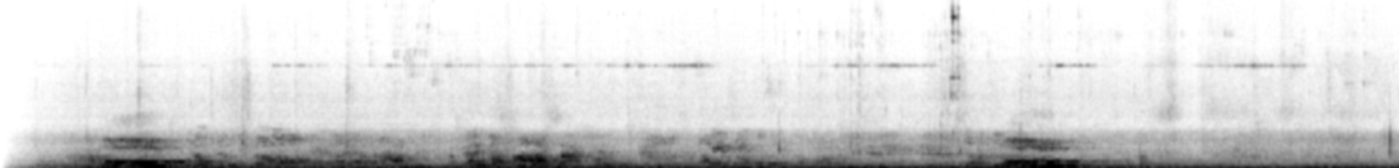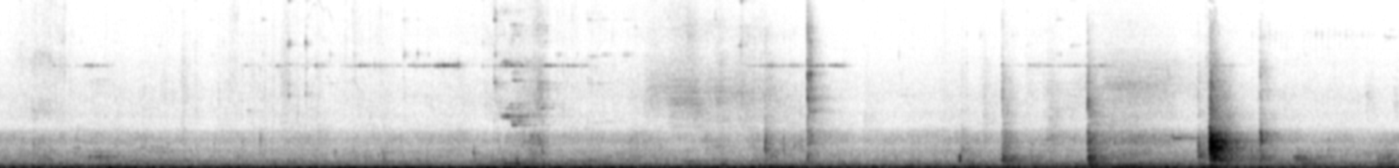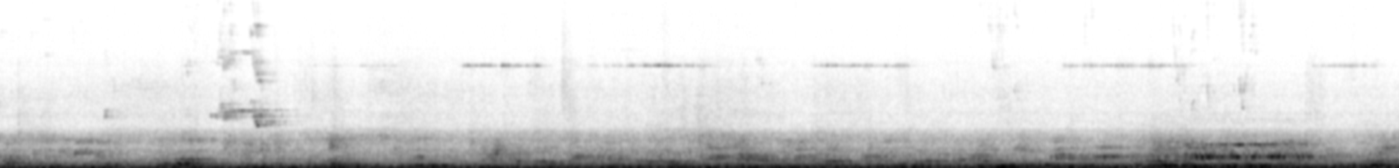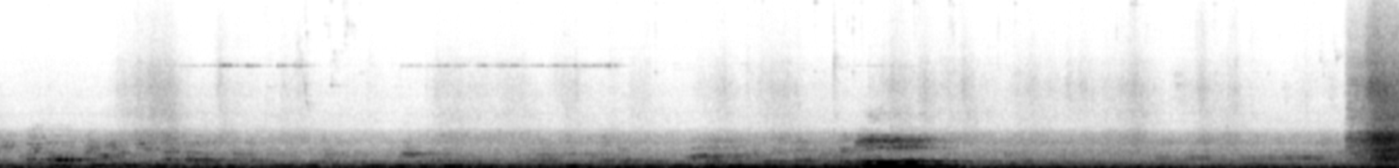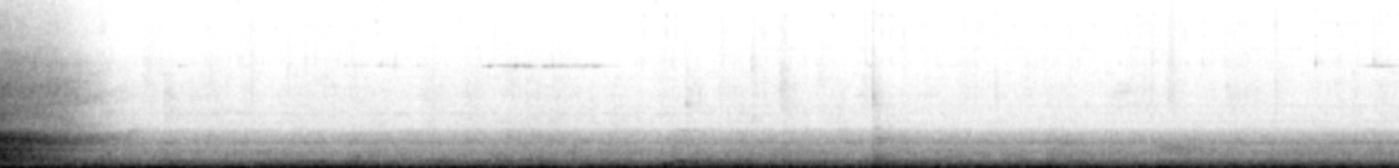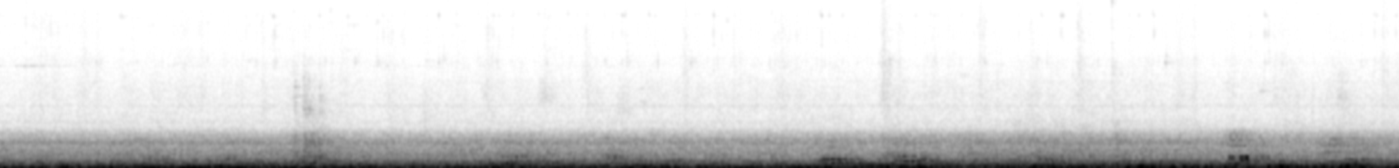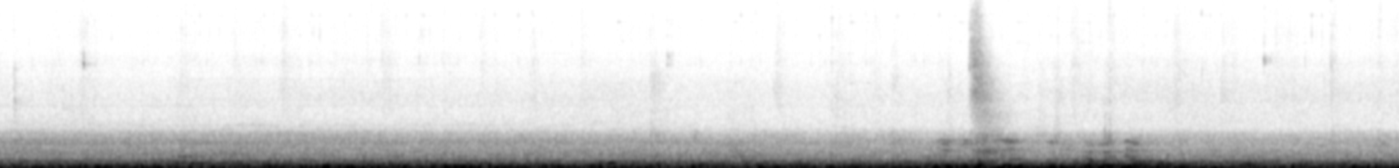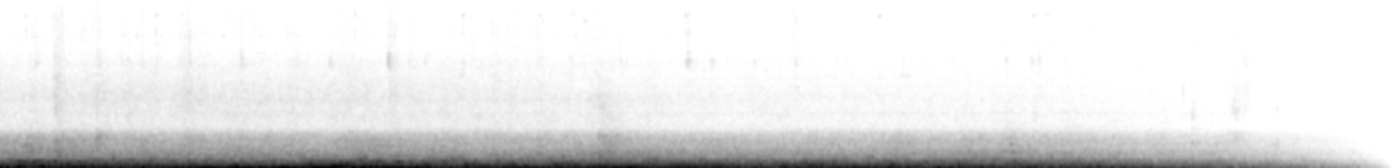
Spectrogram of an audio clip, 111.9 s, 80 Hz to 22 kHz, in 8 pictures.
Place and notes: Hualien Station, Taiwan - At the train station platform
At the train station platform
Binaural recordings
Hualien City, Hualien County, Taiwan, 14 December 2016, 18:09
